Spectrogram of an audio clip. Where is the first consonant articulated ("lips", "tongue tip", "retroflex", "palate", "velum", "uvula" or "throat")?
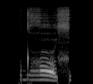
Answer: tongue tip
